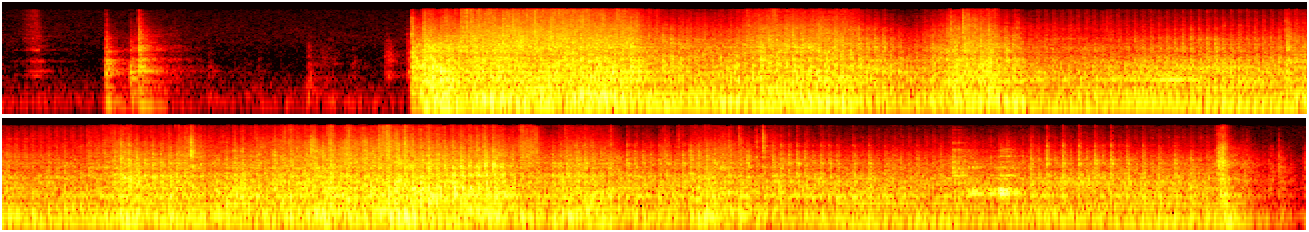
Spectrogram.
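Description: Food processor motor running with its grating disc shredding a block of butter pushed down the feed tube. It starts about two seconds in after a few light clicks and switches off suddenly just before the end.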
